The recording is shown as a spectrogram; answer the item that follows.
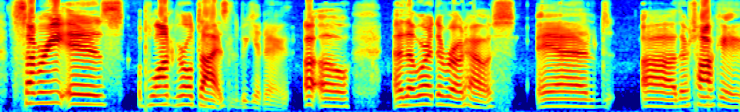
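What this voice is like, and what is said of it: Congested, stuffy nasal voice. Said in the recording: “I'm so congested and I sound like a little monster”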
